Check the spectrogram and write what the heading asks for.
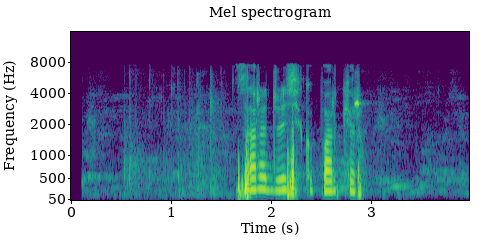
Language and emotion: Russian, neutral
